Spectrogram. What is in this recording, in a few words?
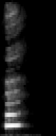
Vocal, R&B & Dance, FEM. HUMAN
